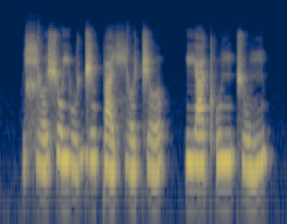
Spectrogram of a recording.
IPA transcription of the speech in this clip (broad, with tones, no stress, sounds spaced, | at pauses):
ɕ ɤ˨˩˦ ʃ o˧ j u˨˩˦ d͡ʒ ɯ˧ p a˨˩˦ ç ɤ˨˩˦ t͡ʃ ɤ˨˩˦ | j a˧ tʼ u˧ ɲ t͡ʃ u˨˩˦ ɲ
